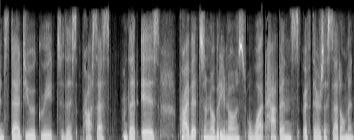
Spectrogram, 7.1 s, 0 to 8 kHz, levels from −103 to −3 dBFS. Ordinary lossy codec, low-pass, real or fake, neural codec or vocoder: AAC, 48 kbps; 7.2 kHz; real; none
